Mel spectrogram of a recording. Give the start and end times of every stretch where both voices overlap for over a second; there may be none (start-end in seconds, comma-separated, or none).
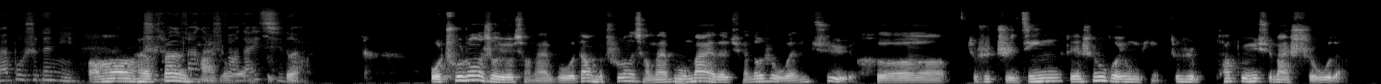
1.4-3.0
